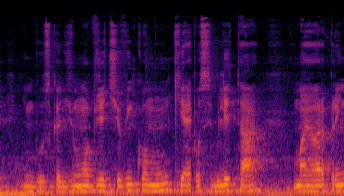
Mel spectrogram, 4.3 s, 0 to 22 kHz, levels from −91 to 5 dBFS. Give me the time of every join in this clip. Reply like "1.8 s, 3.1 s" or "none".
2.4 s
